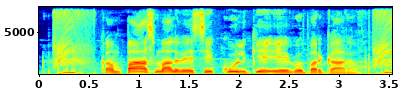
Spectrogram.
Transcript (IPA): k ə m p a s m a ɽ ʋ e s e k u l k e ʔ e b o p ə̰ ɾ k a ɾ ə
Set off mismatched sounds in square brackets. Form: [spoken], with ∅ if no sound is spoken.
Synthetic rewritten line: k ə m p a s m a [l] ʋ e s [i] k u l k e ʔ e [ɡ] o p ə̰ ɾ k a ɾ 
